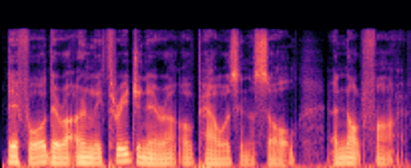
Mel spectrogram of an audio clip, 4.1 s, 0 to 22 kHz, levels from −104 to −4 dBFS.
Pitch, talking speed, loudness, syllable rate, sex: 85 Hz, 205 wpm, -19 LUFS, 6.3 syllables/s, male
